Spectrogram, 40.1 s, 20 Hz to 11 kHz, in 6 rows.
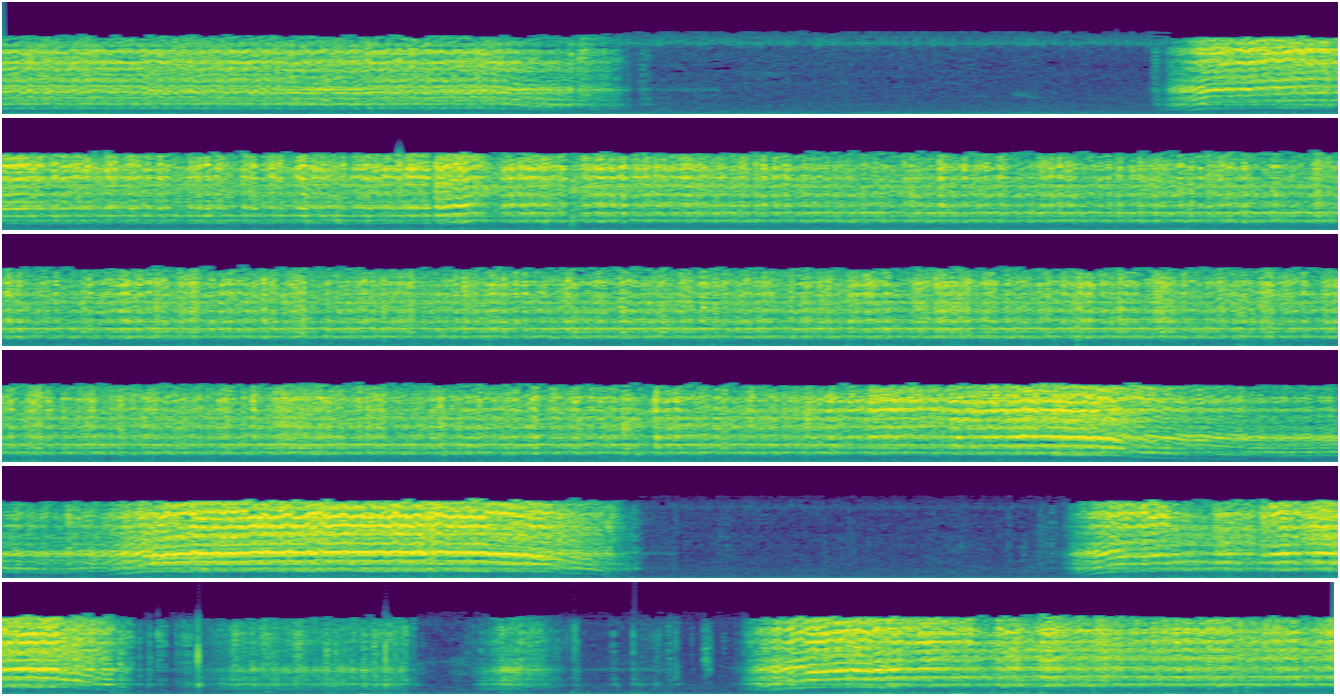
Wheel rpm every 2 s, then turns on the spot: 160, 70, 10, 170, 220, 240, 240, 240, 240, 230, 230, 230, 210, 120, 150, 10, 160, 30, 70, 230.
none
